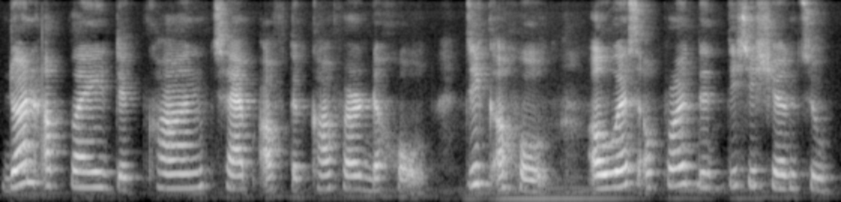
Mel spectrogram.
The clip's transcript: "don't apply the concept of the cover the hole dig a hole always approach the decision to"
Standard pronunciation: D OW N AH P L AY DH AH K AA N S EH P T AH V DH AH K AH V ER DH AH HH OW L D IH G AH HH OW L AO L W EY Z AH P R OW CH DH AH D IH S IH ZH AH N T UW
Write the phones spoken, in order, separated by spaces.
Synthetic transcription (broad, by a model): D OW N AH P L AY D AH K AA N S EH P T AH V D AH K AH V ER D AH HH OW L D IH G AH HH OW L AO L W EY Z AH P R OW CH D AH D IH S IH SH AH N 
